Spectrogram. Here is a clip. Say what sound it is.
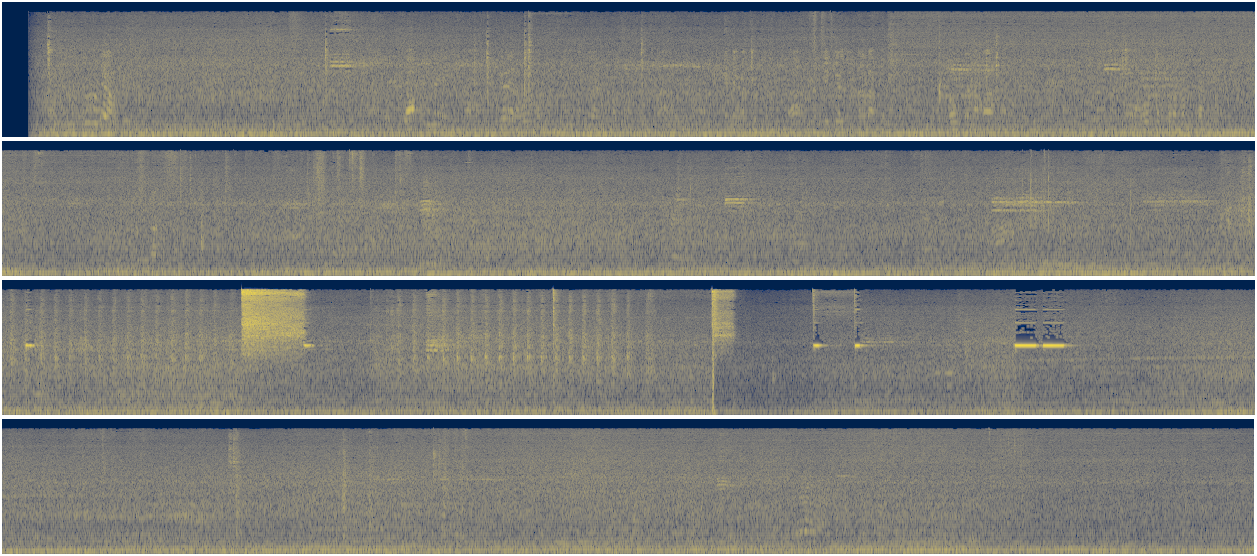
Sound of air pump at a gas station
Sound of an air pump at a gas station (often known as a petrol bunk or a petrol pump locally) in Bengaluru, Karnataka state, India in a winter evening.
air-pump, Bengaluru, bengaluruconfinementsoundscape, gas-station, India, Karnataka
